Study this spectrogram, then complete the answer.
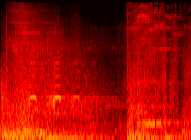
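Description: Geese honk in the Magic Arena card game, a couple of clear nasal honks early on followed by a second burst of game effects, fairly loud and with no talking over them.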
